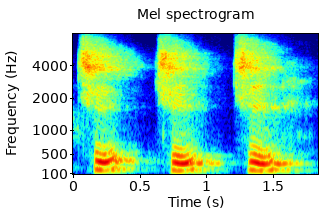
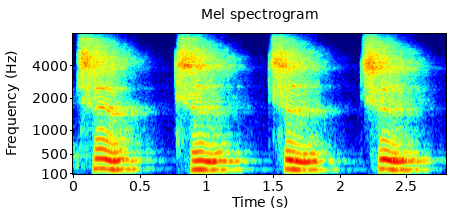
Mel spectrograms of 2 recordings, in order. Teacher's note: Pero sabemos que las africadas tienen la característica de que el segundo momento o modo de articulación tiene que ser una fricación. Es decir, va a haber primero un momento de oclusión y luego un momento de fricación.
